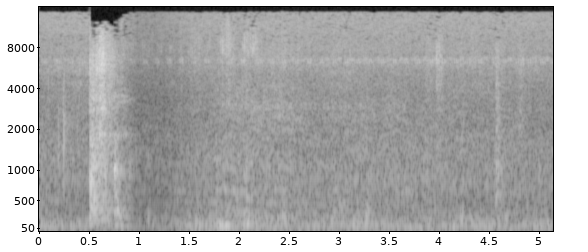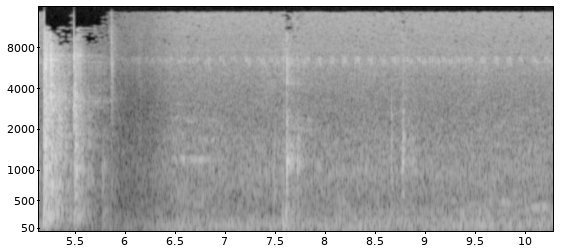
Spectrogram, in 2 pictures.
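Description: Pro scooter clattering on concrete during tricks, with a loud sharp impact about half a second in and another about five seconds in, then a smaller knock near eight seconds, over a steady low rumble.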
